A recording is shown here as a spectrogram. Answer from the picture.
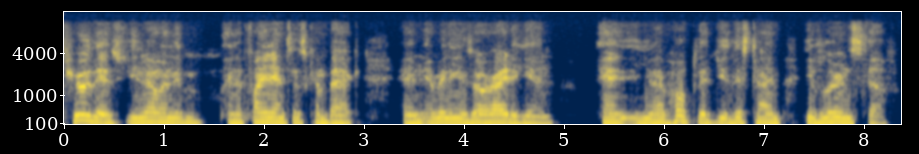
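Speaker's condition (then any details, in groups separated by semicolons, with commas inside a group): Parkinson's disease; onset around 81st birthday, face frozen like a mask at diagnosis, confirmed by neurologist; chief symptom torpor, sluggishness, lethargy rather than shakes, exhaustion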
